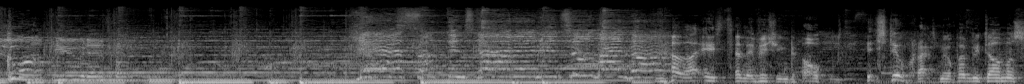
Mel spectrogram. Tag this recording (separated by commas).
Speech, Music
